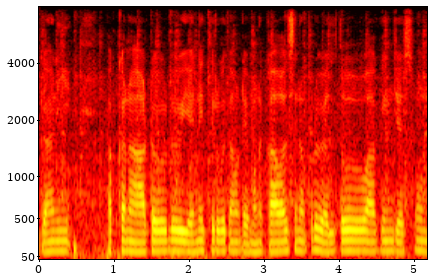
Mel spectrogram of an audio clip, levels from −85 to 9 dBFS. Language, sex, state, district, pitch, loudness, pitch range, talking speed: Telugu, male, Andhra Pradesh, Guntur, 120 Hz, -18 LUFS, 115-120 Hz, 125 wpm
